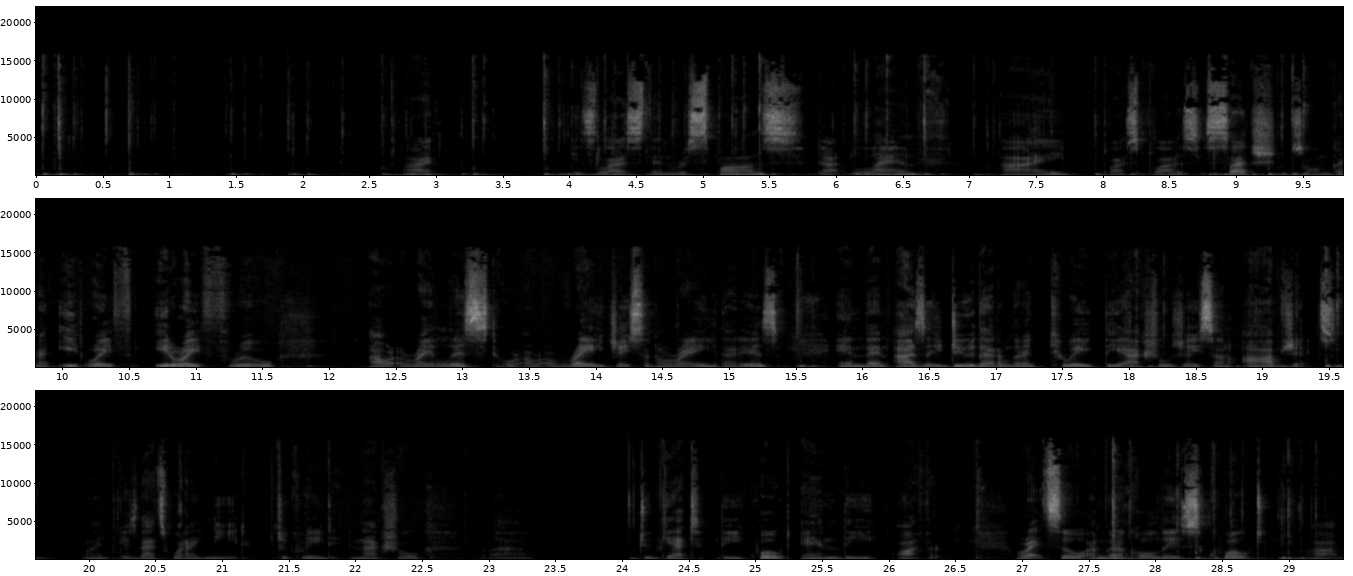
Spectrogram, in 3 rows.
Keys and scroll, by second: 5.3 Return, 7.1 Return, 19.6 Return.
